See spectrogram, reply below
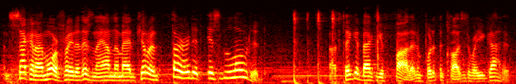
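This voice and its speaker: An actor with an American accent playing a wry, unafraid city newspaper reporter in a 1950s television drama. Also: male voice, mid-range voice, very animated, fast talker, lightly acted. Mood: wry, exasperated. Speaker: actor in lead role. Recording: dull 1950s TV soundtrack, music behind.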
